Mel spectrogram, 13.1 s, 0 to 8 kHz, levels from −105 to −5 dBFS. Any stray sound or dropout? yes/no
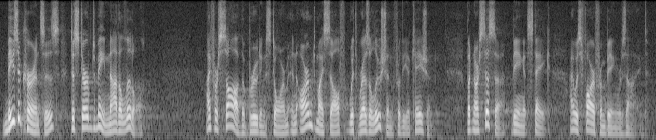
no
